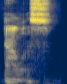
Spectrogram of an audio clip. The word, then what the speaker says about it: ALISS: For example, the spelling of the Alice departure is pronounced Alice.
